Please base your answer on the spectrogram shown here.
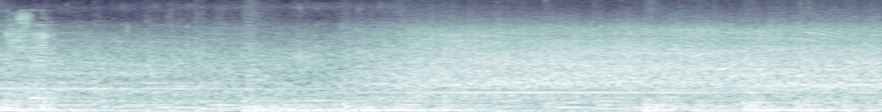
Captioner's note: crowd cheers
